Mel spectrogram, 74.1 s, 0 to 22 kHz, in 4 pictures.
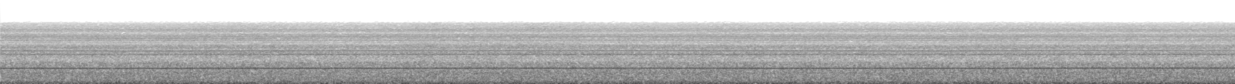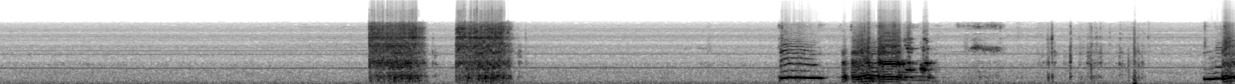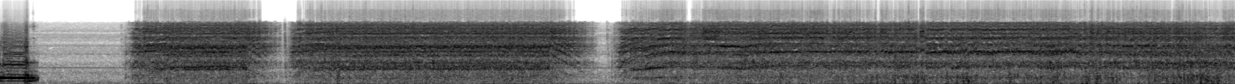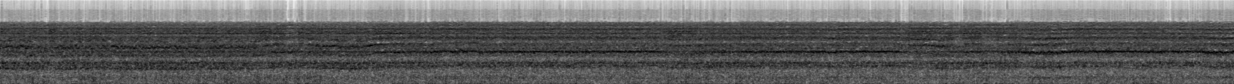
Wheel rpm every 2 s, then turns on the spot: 0, 0, 0, 0, 0, 0, 0, 0, 0, 0, 0, 0, 110, 40, 0, 0, 0, 0, 0, 50, 130, 190, 190, 120, 220, 230, 220, 210, 210, 210, 220, 230, 230, 230, 230, 220, 230.
none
